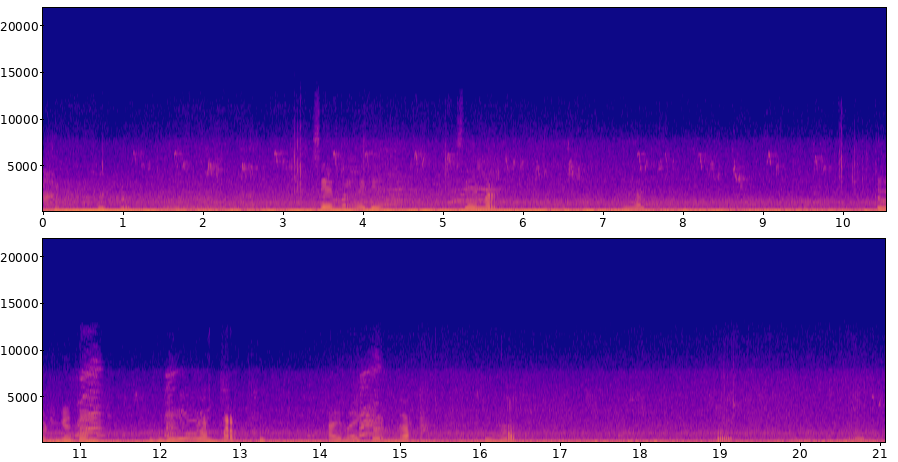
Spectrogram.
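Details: A black-and-white tuxedo cat, female, talks back to a person with cute meows. Scattered rising and falling mews and chirpy calls appear between bursts of speech over a steady low hum.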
